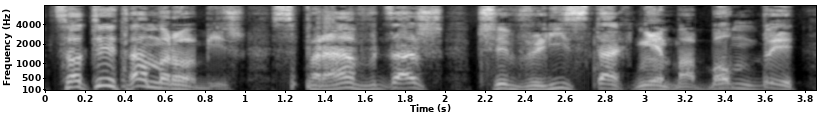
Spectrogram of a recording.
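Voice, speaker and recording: A man's voice: mid-range voice, wildly swooping pitch, slow, no echo, clean studio sound, exaggerated voice. A man reading an audiobook voices a blustering, bullying middle-aged uncle who barks and snaps. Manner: gruff, barking and snapping.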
